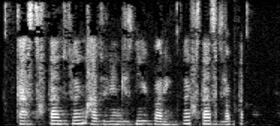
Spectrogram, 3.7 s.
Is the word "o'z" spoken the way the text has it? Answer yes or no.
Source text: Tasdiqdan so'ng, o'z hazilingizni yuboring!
no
